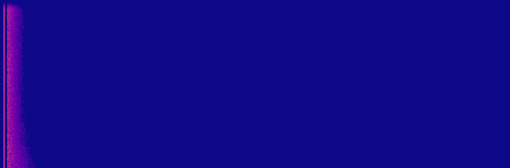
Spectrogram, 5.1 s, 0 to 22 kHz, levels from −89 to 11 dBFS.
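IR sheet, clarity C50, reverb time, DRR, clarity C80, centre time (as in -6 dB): 3.5 dB, 0.45 s, -2.5 dB, 8.5 dB, 39 ms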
